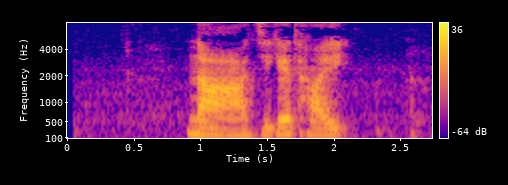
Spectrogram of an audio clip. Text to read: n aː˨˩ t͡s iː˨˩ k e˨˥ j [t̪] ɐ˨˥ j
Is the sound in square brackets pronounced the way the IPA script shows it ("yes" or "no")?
no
